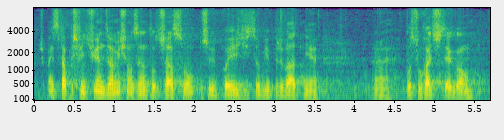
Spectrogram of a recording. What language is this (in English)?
Polish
